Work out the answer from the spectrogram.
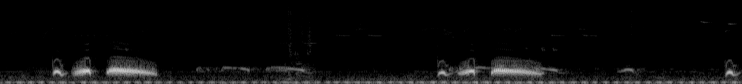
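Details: Spotted dove, a persistent caller used as a lure to prompt quiet doves to call. Two low cooing phrases about four seconds apart. Each has two short rising notes, then a long drawn-out coo, over a steady low hum.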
